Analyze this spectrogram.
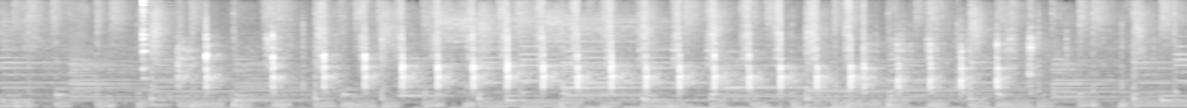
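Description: Kitchen knife chopping on a cutting board in quick, even strokes, about four or five a second, starting about a second in and stopping shortly before the end, over background music.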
